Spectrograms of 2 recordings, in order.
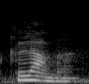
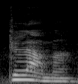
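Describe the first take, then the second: No difference in how they are said.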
